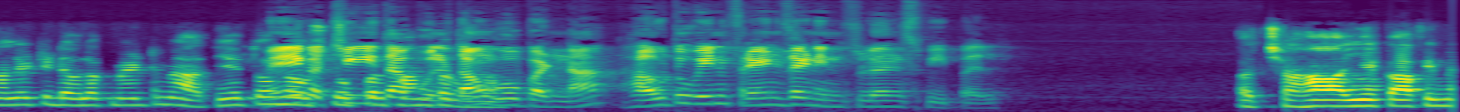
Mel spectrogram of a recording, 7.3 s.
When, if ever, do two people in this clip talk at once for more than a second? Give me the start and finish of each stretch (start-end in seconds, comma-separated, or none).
1.4-2.6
